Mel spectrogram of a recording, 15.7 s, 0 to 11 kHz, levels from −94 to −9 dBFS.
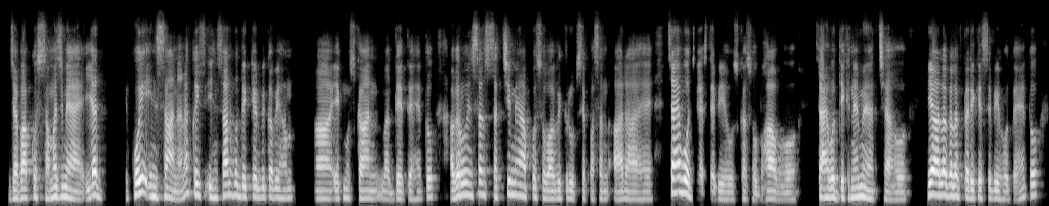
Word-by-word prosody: जब 135 0 +1
आपको 140 +2 +3
समझ 150 +1 0
में 155 -2 +4
आए 120 -3 +1
या 160 +1 +4 0.5
कोई 195 +4 +8
इंसान 155 - +1
है - - -3
ना, 205 - 0
किस 180 -2 +1
इंसान 160 +3 +1
को 180 - +1
देख 160 -1 -1
के 155 - +2
भी 150 +1 -2
कभी 145 0 -1
हम 135 +1 -6 0.3
अ, 130 0 +2
एक 130 - -3
मुस्कान 130 -2 -2
म 120 - -3
देते 125 +1 -2
हैं 125 +1 -9
तो, 150 +2 -2 0.2
अगर 165 +6 +5
वो 185 - +3
इंसान 185 +2 0
सच्ची 160 0 -2
में 190 -2 0
आपको 160 -2 0
स्वाभाविक 130 -2 -2
रूप 130 -3 -3
से 125 - -6
पसंद 125 0 -7
आ 115 +1 +2
रहा 120 -2 -1
है, 115 +1 -7 0.2
चाहे 225 0 +6
वो 205 - +8
जैसे 130 -6 -6
भी 120 - -4
हो 115 0 -5
उसका 115 +2 -7
स्वभाव 115 +1 -1
हो, 110 0 -5 0.3
चाहे 145 - +5
वो 150 0 +5
दिखने 145 +1 0
में 160 -1 +3
अच्छा 125 -1 -2
हो 115 +1 -5 0.3
या 190 0 +9
अलग-अलग 170 -3 +4
तरीके 140 -1 +1
से 135 0 -5
भी 130 -1 -1
होते 120 - -5
हैं, 145 +3 -6
तो 175 +1 -1
140 Hz, 230 wpm, -21 LUFS, 125-160 Hz, 0.5 s, या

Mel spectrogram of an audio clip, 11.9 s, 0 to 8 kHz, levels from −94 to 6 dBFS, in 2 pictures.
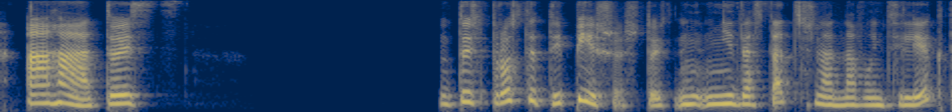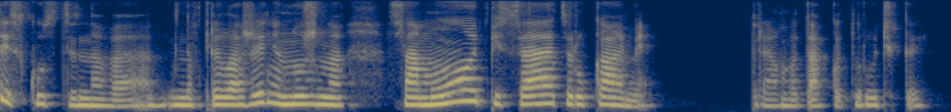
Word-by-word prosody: Ага! 240 -6 +7
То 225 - +5
есть 230 0 +1 1.6
Ну, 215 - -5
то 250 - +1
есть 275 - +1
просто 300 +5 +1
ты 230 -5 -2
пишешь, 230 - 0
то - - -5
есть 180 - -8
н 210 +2 +1
н 210 +1 +1
недостаточно 220 +1 0
одного 190 0 0
интеллекта 195 - 0
искусственного 185 - -5
на 195 0 -1
приложении. 200 +5 -1
Нужно 210 -2 +1 0.3
самой 220 +9 +2
писать 225 -2 -2
руками, 200 -5 -3 0.6
прямо 175 -4 -11
вот 165 +1 -12
так 170 0 -8
вот - - -14
ручкой. 190 -1 -10
210 Hz, 140 wpm, -21 LUFS, 190-230 Hz, 1.6 s, Ага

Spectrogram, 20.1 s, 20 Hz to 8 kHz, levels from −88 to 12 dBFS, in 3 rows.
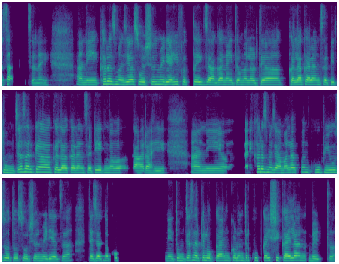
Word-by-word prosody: सांगायचं 175 -2 -5
नाही. 175 +2 -9 0.6
आणि 195 -1 -2
खरंच 240 -1 +5
म्हणजे 215 0 +1
या 225 0 +6
सोशल 225 0 0
मीडिया 220 -1 +3
ही 225 +2 0
फक्त 215 0 -6
एक 210 -1 +3
जागा 195 -1 +4
नाही, 195 -1 -3
तर 200 - +3
मला 190 0 -1
वाटत 190 +1 -2
या 195 0 +3 0.2
कलाकारांसाठी, 205 -1 +2
तुमच्यासारख्या 245 +5 +3 0.2
कलाकारांसाठी 210 -2 +2
एक 205 0 +1
नवं 200 -1 -2 0.3
दार 185 +1 +2
आहे. 180 0 -3 0.6
आणि 190 0 -2
अ 185 0 -2 0.4
आणि 210 +2 -4
खरंच 265 -2 +5
म्हणजे 225 -2 0
आम्हाला 210 +2 +2
पण 230 -1 -4
खूप 225 -1 -5
यूज 215 +1 0
होतो 195 -2 0
सोशल 190 0 -4
मीडियाचा. 185 0 0 0.4
त्याच्यातुन 200 0 +1
खूप 210 0 -6 0.9
नाही 190 0 -4
तुमच्यासारख्या 220 +2 -1
लोकांकडून 210 +1 -1
तर 220 - -3
खूप 225 -2 -5
काही 215 0 +1
शिकायला 220 -1 +3
न 205 -1 -8
भेटतं. 180 0 -5
205 Hz, 140 wpm, -20 LUFS, 195-220 Hz, 0.9 s, या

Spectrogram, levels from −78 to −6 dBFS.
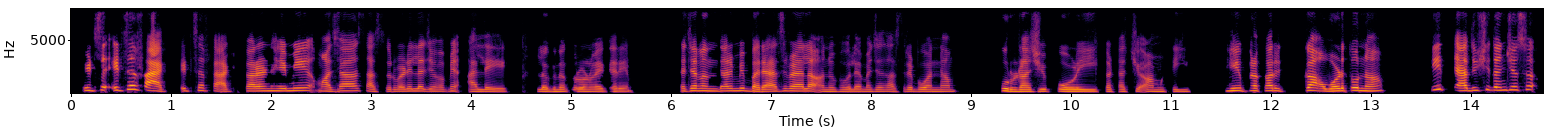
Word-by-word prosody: It's 255 +2 0 0.3
a 365 - +6
fact, 190 -5 +8
it's 220 +3 -6
a - - -1
fact 170 -5 0
कारण 215 +1 +3
हे 220 0 +2
मी 250 0 +4
माझ्या 215 +2 +1
सासुरवाडीला 195 +1 -3
जेव्हा 195 0 -5
मी 205 - -2 0.2
आले 165 -1 -3 0.4
लग्न 170 -1 -2
करून 165 0 -2
वगैरे, 150 -1 -5
त्याच्यानंतर 215 0 -2
मी 235 - +2
बऱ्याच 190 +2 +2
वेळेला 210 -1 +3
अनुभवलंय. 170 -2 -5
माझ्या 175 +2 -6
सासरेबुवांना 175 +1 -5 0.5
पुरणाची 180 -3 +1
पोळी, 165 -4 +1
कटाची 170 +1 -7
आमटी 170 -3 -5 0.4
हे 235 +2 +4
प्रकार 240 +1 +1
इतका 230 +5 +1
आवडतो 220 +3 +4
ना, 220 -1 +2 0.5
की 350 - +3
त्या 255 -11 +5
दिवशी 265 +6 -3
त्यांची 290 +2 +3
असं 340 +3 -1
200 Hz, 155 wpm, -23 LUFS, 175-225 Hz, 0.5 s, fact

